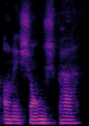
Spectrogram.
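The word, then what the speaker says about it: On ne change pas: Am I saying that right? – Yeah, Oni Change Pass.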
